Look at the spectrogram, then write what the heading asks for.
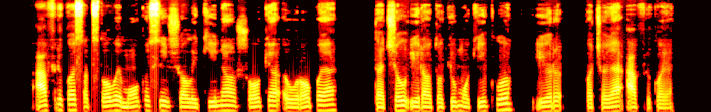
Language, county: Lithuanian, Panevėžys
